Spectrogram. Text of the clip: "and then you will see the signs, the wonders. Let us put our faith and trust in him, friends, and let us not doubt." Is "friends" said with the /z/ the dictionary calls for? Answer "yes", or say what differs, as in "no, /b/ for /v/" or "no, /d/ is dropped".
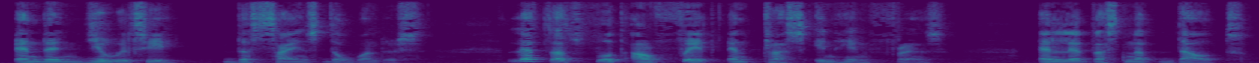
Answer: no, /s/ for /z/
